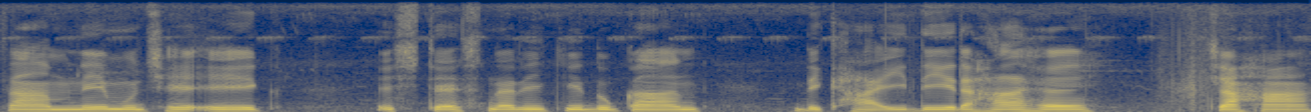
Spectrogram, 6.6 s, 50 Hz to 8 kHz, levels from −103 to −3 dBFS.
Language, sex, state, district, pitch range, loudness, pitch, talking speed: Hindi, male, Bihar, Kaimur, 120-130 Hz, -23 LUFS, 125 Hz, 100 wpm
